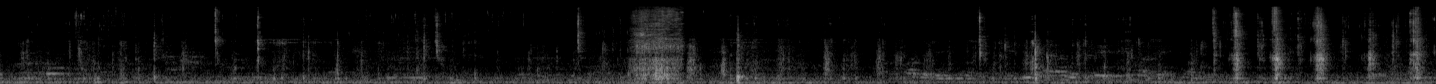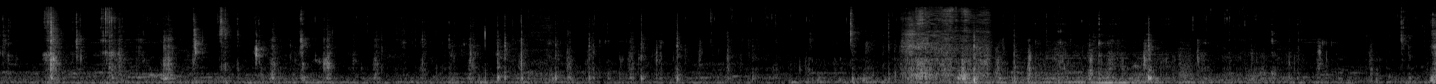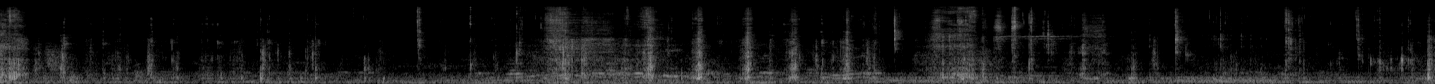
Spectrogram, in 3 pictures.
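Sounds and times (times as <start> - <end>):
soft chewing: 0.0 - 43.0
crunching raw chilli: 12.1 - 43.0.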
